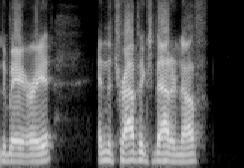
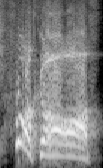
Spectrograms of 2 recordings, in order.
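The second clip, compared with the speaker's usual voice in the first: big mock shout, louder and higher; imitated angry shout; 9 semitones higher, 8 dB louder than usual. The one guy answering the heckler, imitated shout. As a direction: bellow it, imitating the fed-up driver. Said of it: "the one guy that goes".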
